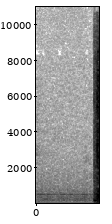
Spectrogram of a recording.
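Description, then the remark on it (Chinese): After near silence, a vervet monkey alarm call, the warning given on seeing a snake, bursts in at the very end: one abrupt, loud, harsh and noisy chirp lasting only a fraction of a second. “如果看到的是蛇，那么警告声音是这样的，”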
